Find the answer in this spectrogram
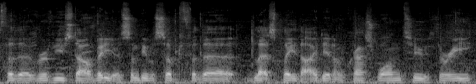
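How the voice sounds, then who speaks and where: Music plays in the background. Over it, a man with a very deep, low pitch talks at a fairly quick pace. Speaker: gaming YouTuber. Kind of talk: gameplay commentary. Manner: monotone.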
